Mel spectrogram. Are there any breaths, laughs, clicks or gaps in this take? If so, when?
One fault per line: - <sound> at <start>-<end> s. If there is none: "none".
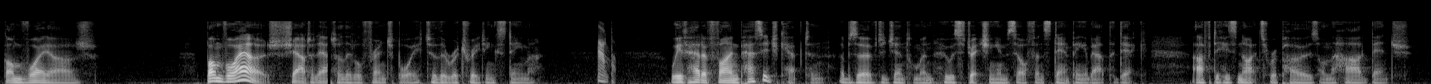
- dropout at 3.3-3.3 s
- chirp at 6.0-6.2 s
